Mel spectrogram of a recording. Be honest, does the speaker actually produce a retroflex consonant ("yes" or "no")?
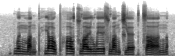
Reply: no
